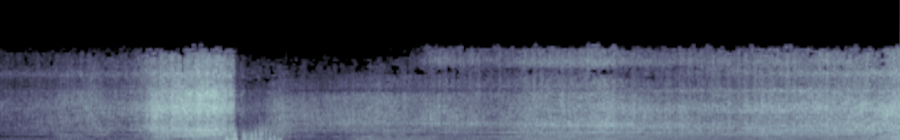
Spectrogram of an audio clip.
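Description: A drone hovers close by with a high, steady whirring buzz.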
